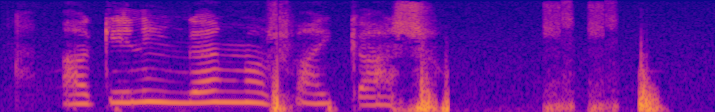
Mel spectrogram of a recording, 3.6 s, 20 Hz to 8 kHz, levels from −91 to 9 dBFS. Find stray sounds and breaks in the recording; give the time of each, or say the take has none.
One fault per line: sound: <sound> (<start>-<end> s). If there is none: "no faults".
sound: laugh (2.7-3.1 s)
